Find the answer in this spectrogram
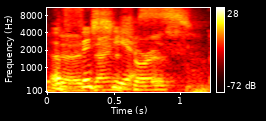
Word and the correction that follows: Ophiuchus: Am I pronouncing it wrong? What is it? Ophiuchus? – I know, right? – Adam Goldberg to the rescue. – Is it Ophiuchus? – Yep.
